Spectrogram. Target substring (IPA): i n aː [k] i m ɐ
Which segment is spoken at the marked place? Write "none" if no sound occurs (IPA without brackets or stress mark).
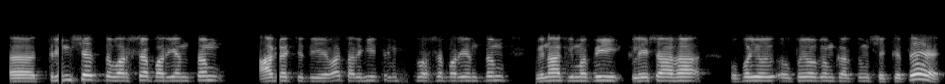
k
